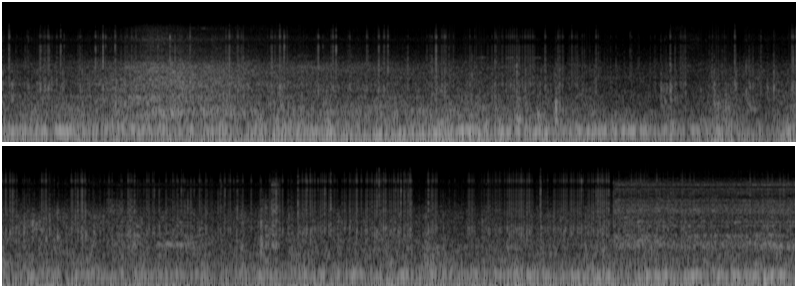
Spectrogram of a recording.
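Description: Tyres crunch and rattle over a rough dirt road.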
